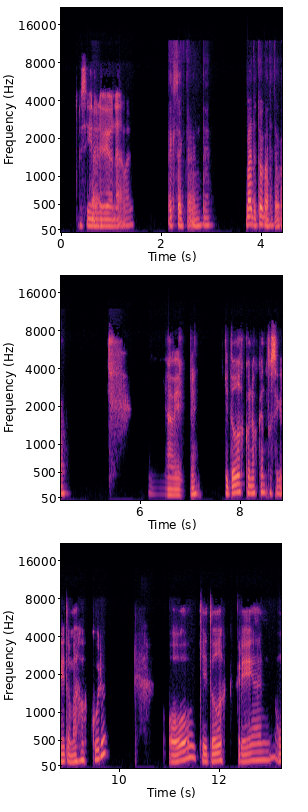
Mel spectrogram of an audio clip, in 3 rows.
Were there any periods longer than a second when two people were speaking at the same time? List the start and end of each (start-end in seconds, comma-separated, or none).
none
